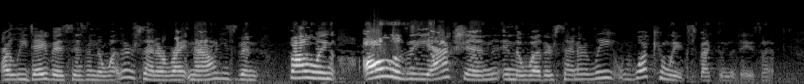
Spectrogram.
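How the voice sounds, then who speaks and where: A woman with a normal speaking voice talks at a fairly high pitch and a fairly quick pace. Her loudness swings widely. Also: ordinary pitch variation. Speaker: news anchor. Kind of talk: TV news broadcast.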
